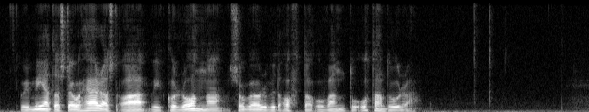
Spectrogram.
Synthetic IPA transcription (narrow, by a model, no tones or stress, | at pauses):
ʊjmɪjant̪ast̪ɔwɦɛːɾast̪ʰaːʋikʰɔɹoːnasɔʋɛwɾɪʋiːðɔft̪aʔɔɣʋɛnt̪ʊ̰ʔʊht̪ant̪uːɾa̰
